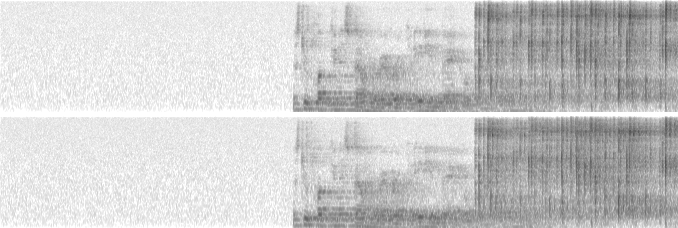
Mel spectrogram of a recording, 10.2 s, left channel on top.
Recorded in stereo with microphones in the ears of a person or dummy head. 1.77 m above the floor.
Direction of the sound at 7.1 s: 5° left (ahead or behind).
